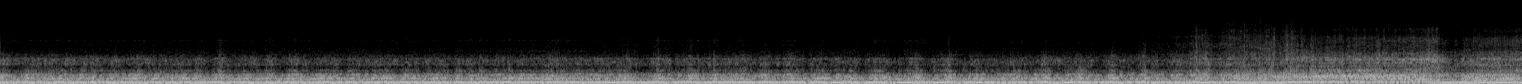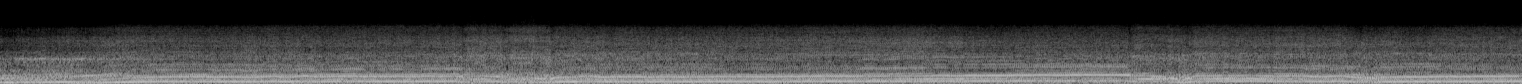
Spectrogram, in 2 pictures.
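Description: Dirt late model race car's V8 engine running on track: steady low running at first, then climbing in pitch about halfway through as the car accelerates, with a few brief dips in pitch near the end as the throttle is lifted.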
